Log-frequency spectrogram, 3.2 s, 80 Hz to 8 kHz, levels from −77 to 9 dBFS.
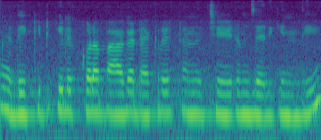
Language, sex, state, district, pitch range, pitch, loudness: Telugu, female, Andhra Pradesh, Manyam, 185-195 Hz, 190 Hz, -16 LUFS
